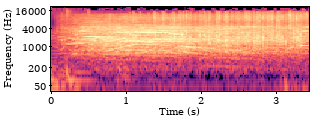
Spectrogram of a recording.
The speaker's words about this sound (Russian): Так что аплодисменты.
